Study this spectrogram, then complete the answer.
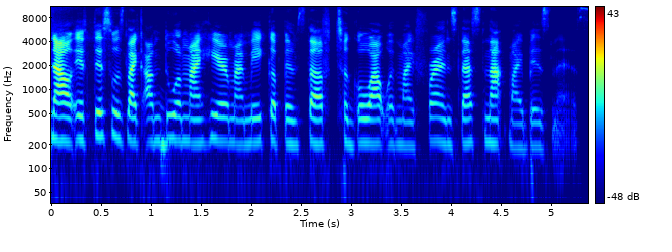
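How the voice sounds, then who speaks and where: A woman with a New York accent talks in a fairly high, bright, sharp voice, flat and monotone, with hardly any pauses. The very clean recording is dry and close with no echo, against a silent background. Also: moderate pace. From New York City, South Bronx. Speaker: nurse practitioner. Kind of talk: casual interview.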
